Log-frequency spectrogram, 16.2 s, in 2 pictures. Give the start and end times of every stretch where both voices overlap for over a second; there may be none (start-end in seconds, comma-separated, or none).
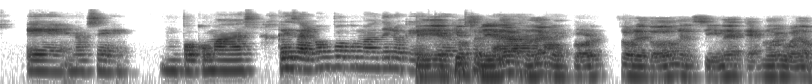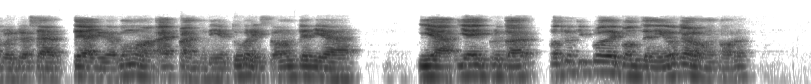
4.2-5.6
